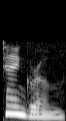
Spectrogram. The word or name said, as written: tangram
